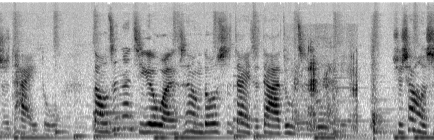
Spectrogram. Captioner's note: laughs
